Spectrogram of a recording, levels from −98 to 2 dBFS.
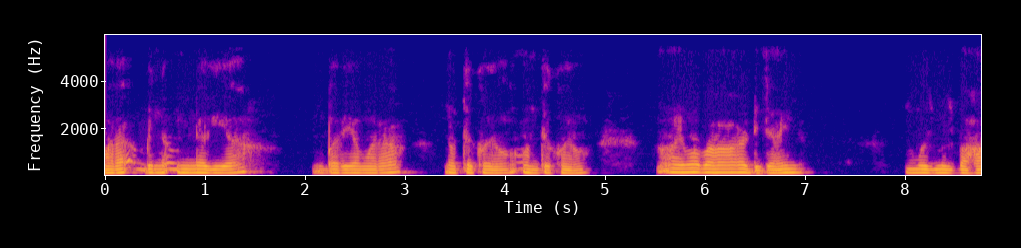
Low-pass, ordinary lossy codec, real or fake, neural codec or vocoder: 5.4 kHz; AAC, 48 kbps; real; none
